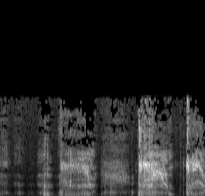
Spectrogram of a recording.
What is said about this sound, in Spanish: Les pido perdón por esta tos y este catarro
